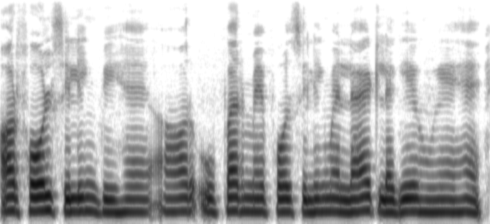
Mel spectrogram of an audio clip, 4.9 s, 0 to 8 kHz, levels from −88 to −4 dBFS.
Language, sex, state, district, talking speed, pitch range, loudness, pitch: Hindi, female, Jharkhand, Ranchi, 185 wpm, 170-180 Hz, -18 LUFS, 170 Hz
